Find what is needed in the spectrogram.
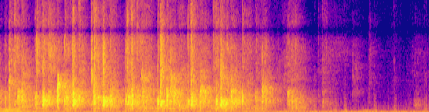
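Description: A small congregation clapping, the irregular claps thinning out and fading away about three seconds in.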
